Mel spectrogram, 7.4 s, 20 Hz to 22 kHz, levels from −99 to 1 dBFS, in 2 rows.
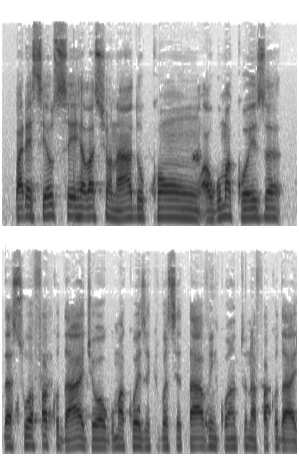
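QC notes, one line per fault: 2.41–2.50 s, 3.85–3.93 s, 4.16–4.34 s, 6.93–7.07 s, echo leak: the far end's echo canceller is likely failing to cancel its loudspeaker pickup, so the call audio returns about 837 ms late. Each burst is a short delayed copy of the speech, about 10 dB below it at 2.41 and 4.16 s, about 20 dB below at 3.85 s, and strongest at 6.93 s, only about 5 dB down.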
